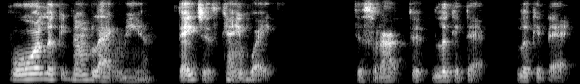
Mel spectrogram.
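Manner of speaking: low, disgusted muttering under the breath; disgusted aside. Real, not acted. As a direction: shake your head and mutter it softly.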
